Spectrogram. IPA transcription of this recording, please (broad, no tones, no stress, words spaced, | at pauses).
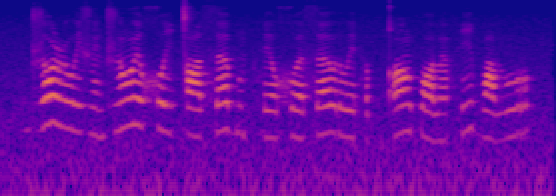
d͡ʒɔɭuɪ̯ʒə̃ d͡ʒɔ̃ɪ̯ χʷiǀɑ sɜbə̃phɪʊ̯ χʷə sɜʊ̯ɾuɪ̯həp qʼɔ̃ʊ̯pɔlə̃ hibɑvu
